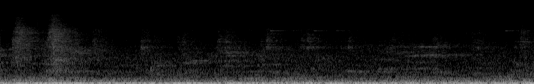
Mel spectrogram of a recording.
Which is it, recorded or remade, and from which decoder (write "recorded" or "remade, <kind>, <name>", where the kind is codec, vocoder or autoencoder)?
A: remade, vocoder, Vocos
